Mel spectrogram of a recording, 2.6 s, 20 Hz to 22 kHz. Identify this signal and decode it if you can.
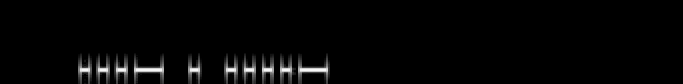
Morse code, heard as a keyed tone, about 34 wpm, 700 Hz. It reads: VE4
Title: Callsign Prefixes for Top 25 DXCC - 35wpm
